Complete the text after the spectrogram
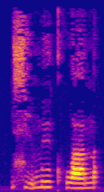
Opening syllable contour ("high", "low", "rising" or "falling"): low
